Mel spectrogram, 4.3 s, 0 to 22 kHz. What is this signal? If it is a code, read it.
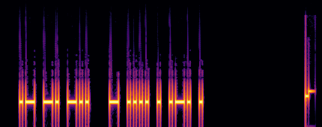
Morse code, heard as a keyed tone, about 30 wpm, 700 Hz. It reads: AND THERE
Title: Sets of 2 Words 30wpm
